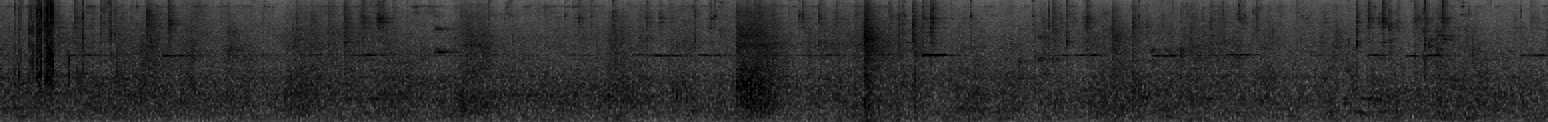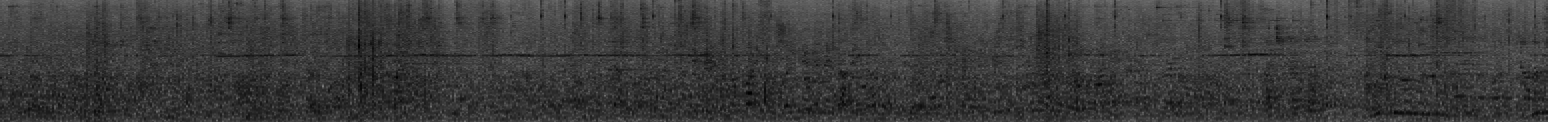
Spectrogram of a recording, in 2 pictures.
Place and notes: hamamatsucho station, tokyo - metro voices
